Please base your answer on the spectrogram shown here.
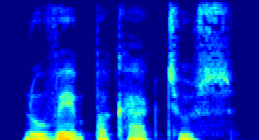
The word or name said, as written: novemberkaktus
